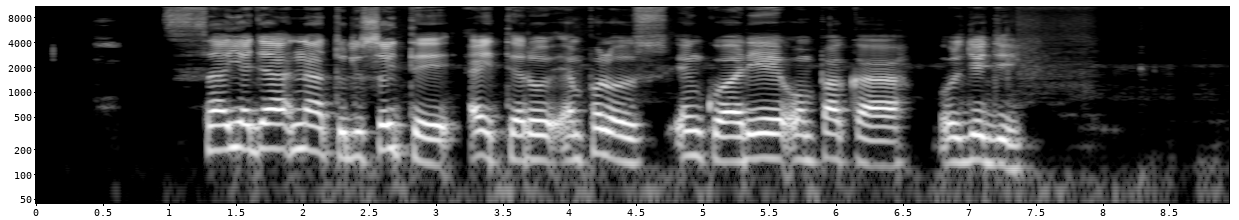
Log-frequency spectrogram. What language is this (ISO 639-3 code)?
mas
